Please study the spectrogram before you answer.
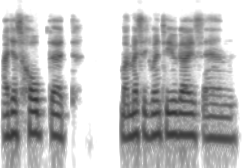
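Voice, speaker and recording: An activist from South Sudan rallies supporters in English, which isn't his first language, delivering a passionate unscripted speech full of repetition and earnest exhortation. His mid-range voice barely moves in pitch and keeps a measured pace; the recording has no room sound and lacks highs.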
